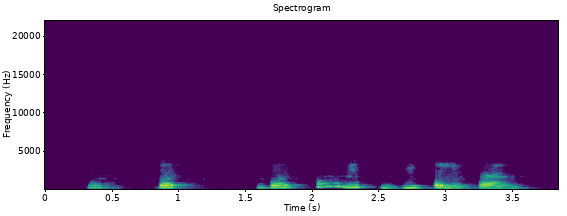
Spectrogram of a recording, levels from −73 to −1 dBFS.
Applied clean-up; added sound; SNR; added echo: neural mask model DeepFilterNet 3.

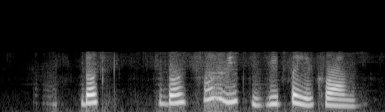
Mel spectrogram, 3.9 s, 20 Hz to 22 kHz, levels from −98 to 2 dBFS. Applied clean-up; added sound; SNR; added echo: neural separator model SepFormer WHAMR!.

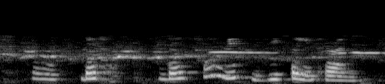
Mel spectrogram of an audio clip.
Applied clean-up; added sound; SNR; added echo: classical method WPE with log-MMSE.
